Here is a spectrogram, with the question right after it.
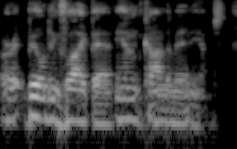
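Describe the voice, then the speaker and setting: Speaking at a moderate pace with a South Carolina accent, a man has a dark, mellow tone. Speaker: flooring industry presenter on sound control. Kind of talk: lecture. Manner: repetitive, stammering on words.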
